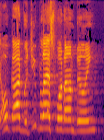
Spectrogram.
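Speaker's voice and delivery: hammed-up pleading prayer voice; mock prayer. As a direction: beg God like a self-centred believer. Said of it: "then we say".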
